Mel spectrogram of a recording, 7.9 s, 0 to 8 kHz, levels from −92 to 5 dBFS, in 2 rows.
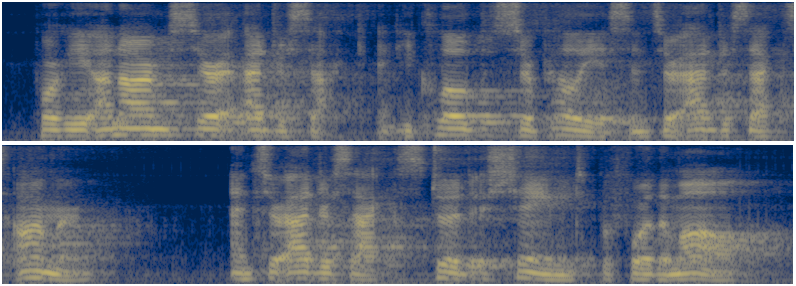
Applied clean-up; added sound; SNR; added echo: neural separator model SepFormer DNS4.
